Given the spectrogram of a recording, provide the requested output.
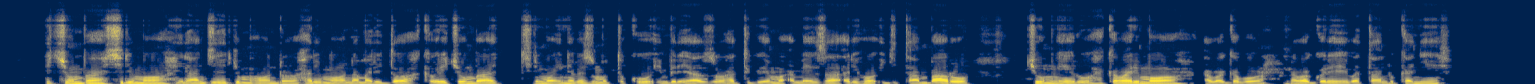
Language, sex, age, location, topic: Kinyarwanda, female, 25-35, Kigali, government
